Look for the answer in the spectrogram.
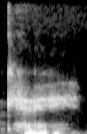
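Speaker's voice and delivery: breathy whisper, very soft; whispered okay. Real, not acted. Host pausing mid-story, whispering to herself. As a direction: breathe it out to yourself. Aside during long pause.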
